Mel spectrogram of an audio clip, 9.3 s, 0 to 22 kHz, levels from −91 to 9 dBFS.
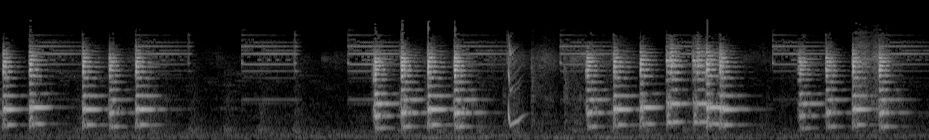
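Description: Nothing stood out as a technical fault on listening to this recording.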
